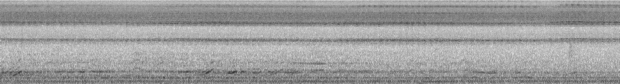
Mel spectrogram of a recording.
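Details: Evening cicadas heard from a home balcony around dusk near the turn to autumn: a continuous bright, high ringing drone that holds level throughout, with low motor and traffic rumble in the background.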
